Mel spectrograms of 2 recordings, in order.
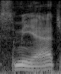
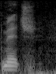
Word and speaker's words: Smiach: And I apologize if we get that wrong, but it looks like Smiach, but yeah, we're told it's pronounced Smich.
